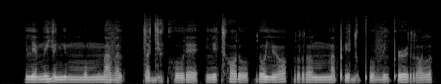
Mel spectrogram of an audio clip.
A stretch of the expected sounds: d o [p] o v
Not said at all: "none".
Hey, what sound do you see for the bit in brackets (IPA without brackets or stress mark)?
pʼ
